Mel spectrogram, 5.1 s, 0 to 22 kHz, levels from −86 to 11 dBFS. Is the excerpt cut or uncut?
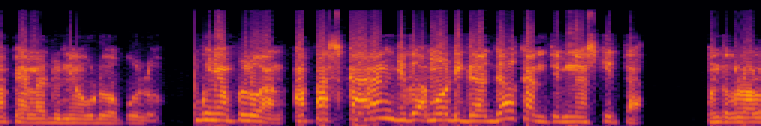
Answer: cut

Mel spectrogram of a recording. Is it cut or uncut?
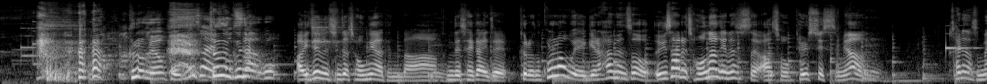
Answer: cut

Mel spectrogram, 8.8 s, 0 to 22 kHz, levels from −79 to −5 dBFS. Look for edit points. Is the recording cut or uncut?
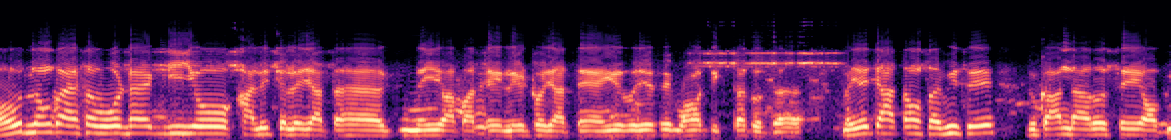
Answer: uncut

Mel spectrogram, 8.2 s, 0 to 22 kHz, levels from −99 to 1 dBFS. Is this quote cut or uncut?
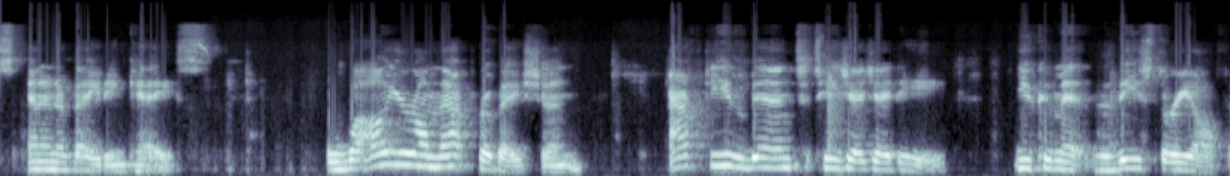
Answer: uncut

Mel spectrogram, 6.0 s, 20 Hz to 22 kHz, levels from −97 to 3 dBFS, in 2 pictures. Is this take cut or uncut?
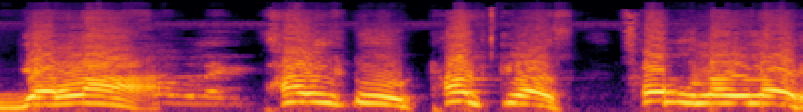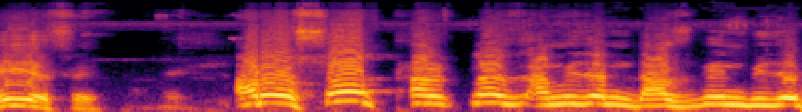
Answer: uncut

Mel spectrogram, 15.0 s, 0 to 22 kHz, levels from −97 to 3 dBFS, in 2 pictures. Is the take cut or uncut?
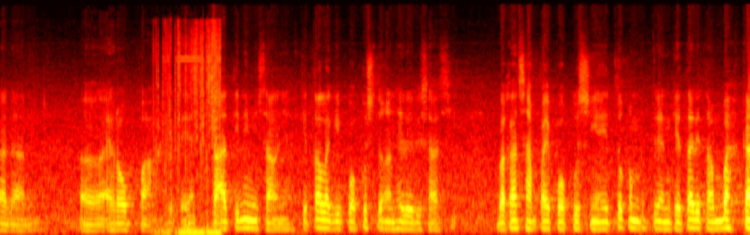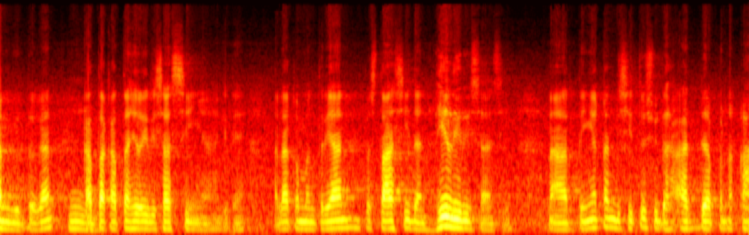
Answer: cut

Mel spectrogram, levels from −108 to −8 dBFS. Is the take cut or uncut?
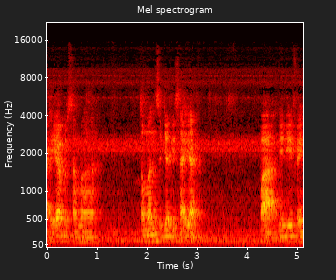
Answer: uncut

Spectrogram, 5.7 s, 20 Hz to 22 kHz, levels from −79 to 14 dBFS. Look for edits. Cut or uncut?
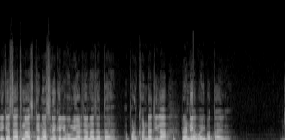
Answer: cut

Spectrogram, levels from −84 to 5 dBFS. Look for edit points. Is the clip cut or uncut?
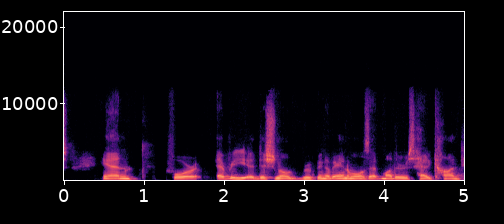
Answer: uncut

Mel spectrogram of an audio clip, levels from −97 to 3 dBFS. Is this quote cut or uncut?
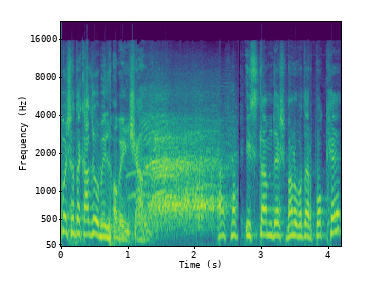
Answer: cut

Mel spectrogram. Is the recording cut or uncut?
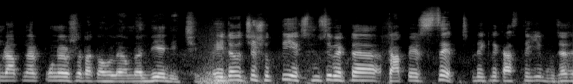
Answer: cut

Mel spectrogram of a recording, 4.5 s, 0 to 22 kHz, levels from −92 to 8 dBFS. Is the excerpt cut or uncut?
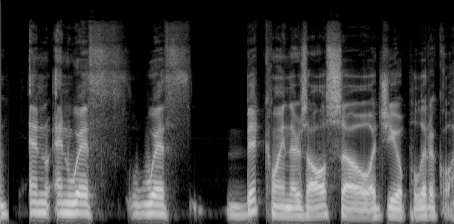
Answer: uncut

